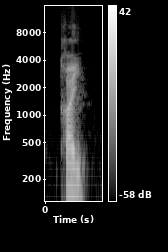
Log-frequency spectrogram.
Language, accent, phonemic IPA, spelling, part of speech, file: French, France, /tʁœj/, treuil, noun, LL-Q150 (fra)-treuil.wav
- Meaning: winch, hoist, windlass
